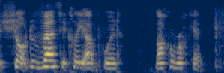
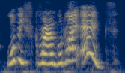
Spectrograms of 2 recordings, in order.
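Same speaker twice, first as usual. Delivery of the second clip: very high, loud wail of alarm; squawking, horrified granny; panicking old woman; 11 semitones higher, 8 dB louder than usual. A narrator's reading. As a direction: shriek it in comic dread. Grandmother panics about crashing.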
